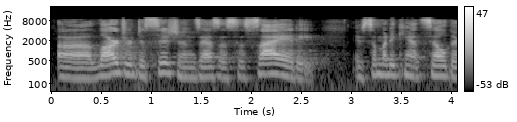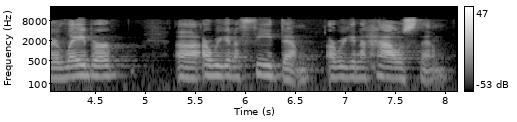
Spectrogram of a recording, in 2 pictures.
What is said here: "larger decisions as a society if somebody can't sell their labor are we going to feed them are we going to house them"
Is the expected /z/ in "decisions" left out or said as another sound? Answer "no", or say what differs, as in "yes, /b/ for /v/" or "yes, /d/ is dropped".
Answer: no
